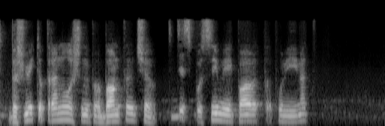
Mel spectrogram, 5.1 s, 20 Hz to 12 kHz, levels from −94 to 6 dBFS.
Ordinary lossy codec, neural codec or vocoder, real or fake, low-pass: MP3, 48 kbps; codec, 16 kHz, 0.5 kbps, X-Codec, HuBERT features, trained on balanced general audio; fake; 7.2 kHz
